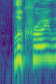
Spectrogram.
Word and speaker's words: LaCroix: It's LaCroix. It's pronounced LaCroix.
